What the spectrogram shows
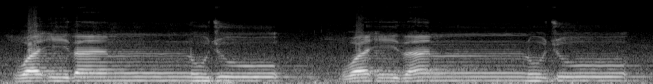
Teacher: نون مشدد ہے، اس کو غنہ کے ساتھ پڑھیں گے اور نون کے اوپر بڑی حرکت ہے، اس کو بغیر کھینچے پڑھیں گے۔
